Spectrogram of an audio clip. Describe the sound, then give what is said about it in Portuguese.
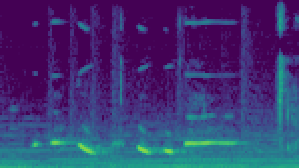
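A person whistles a short, bird-like run of chirps and warbles, several quick rising and falling notes in succession, fairly loud with no talking over it. “tem que assobiar igual um passarinho.”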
